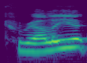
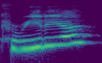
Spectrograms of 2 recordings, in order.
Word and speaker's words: Corelia: So, let's start with um, Carellia. Curelia, is that am I pronouncing it correctly? Yes, you are pronouncing it correctly. It rhymes with Australia.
